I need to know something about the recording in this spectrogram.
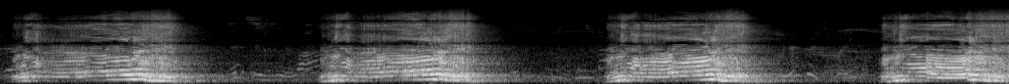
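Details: Zoo lion at Brookfield, Illinois, October 16, 2022, roaring in a series: four powerful, grating, moaning roars about every two and a half seconds, each swelling then fading, with brief quiet breaths in between.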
